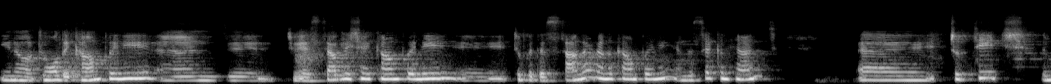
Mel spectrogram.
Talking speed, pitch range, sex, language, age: 160 wpm, 185-250 Hz, female, English, 50-69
